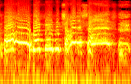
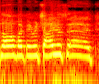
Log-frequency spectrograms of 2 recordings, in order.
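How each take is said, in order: First: High wailing shriek, loud and drawn out; mother's anguished screech. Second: Said in the usual way. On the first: Retold or imitated. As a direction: howl over the broken china set, slow. Mother shrieking over broken cup. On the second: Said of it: "You know, she still does".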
